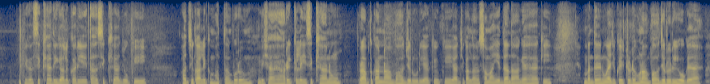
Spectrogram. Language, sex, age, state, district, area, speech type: Punjabi, male, 30-45, Punjab, Rupnagar, rural, spontaneous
